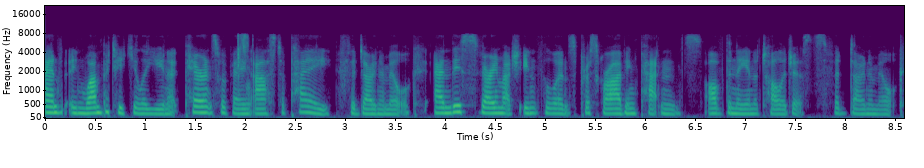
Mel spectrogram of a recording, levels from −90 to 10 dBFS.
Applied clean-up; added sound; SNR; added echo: neural diffusion model UNIVERSE++.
